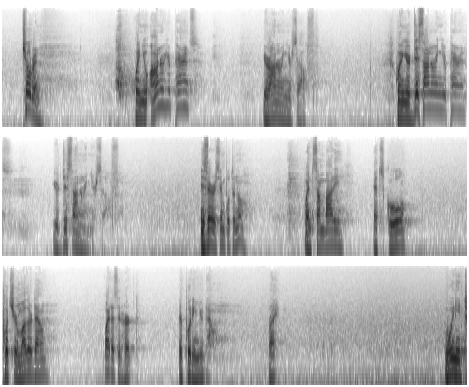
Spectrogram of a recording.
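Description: An older man speaks with animation into a microphone, in short bursts with pauses.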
